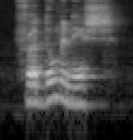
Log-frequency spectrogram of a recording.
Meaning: 1. damnation, perdition 2. condemnation, guilty verdict
- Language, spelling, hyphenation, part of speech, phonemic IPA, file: Dutch, verdoemenis, ver‧doe‧me‧nis, noun, /vərˈdu.məˌnɪs/, Nl-verdoemenis.ogg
